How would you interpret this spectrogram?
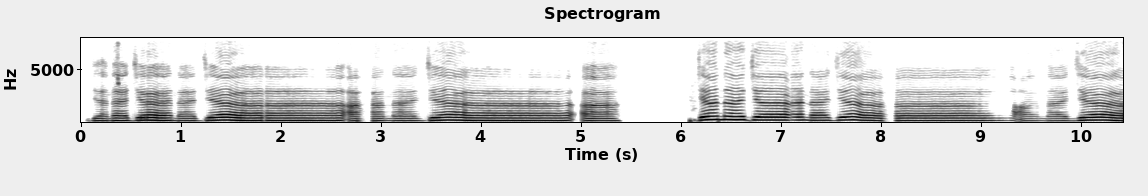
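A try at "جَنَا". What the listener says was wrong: Oke, mantap, bagus.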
